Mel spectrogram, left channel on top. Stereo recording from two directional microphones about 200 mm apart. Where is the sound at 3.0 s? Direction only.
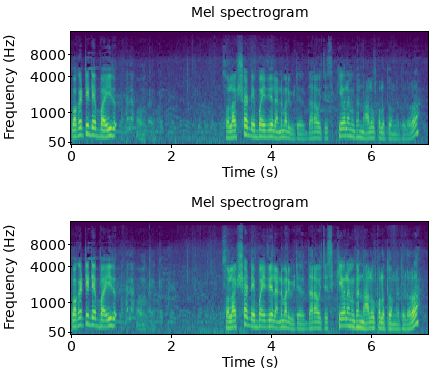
Centre (ahead or behind).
